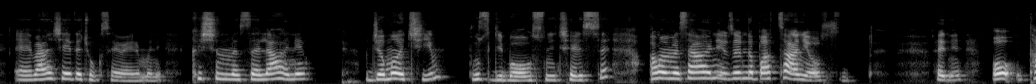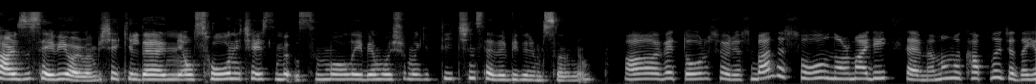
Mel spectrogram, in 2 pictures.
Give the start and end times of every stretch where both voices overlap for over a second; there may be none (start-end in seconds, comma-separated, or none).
none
